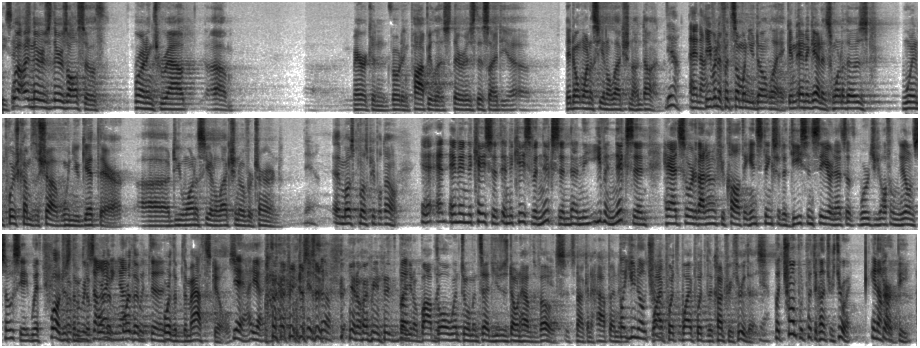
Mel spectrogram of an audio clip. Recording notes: first ever live podcast, recorded 11/1/18 in Cincinnati Ohio's Memorial Hall as part of the inaugural Cincinnati Podcast Festival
